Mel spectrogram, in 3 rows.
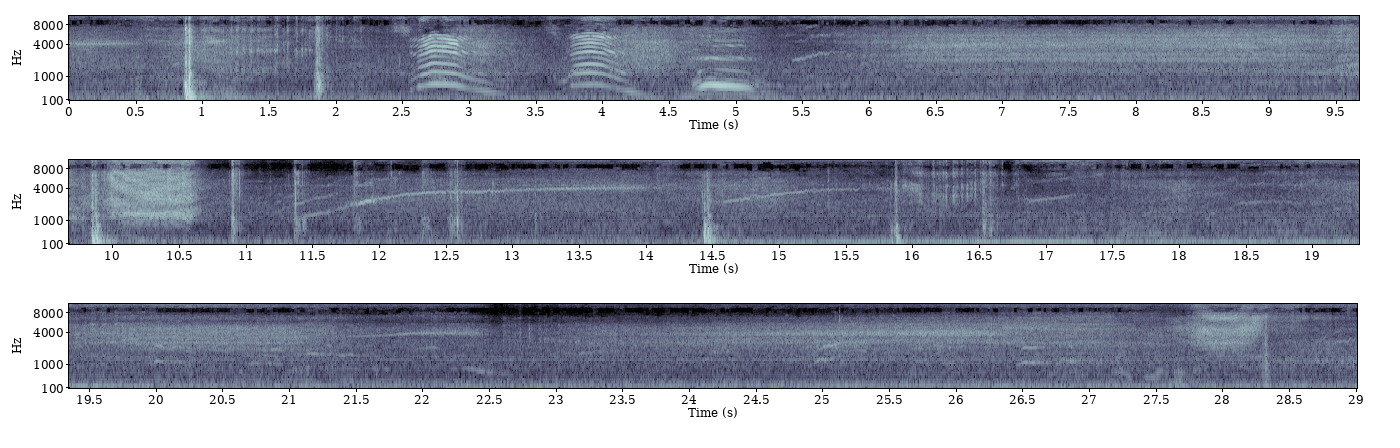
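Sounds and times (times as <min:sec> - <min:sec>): electric motors whining: 0:00.0 - 0:29.0
rc trucks landing with knocks: 0:00.3 - 0:02.3, 0:09.4 - 0:17.7.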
